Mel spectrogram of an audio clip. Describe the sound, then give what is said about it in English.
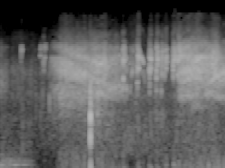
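Red-billed oxpecker calling: harsh, hissing rasps and chirps come in a few uneven bursts, fairly faint, with no voices. “The red-billed oxpecker.”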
